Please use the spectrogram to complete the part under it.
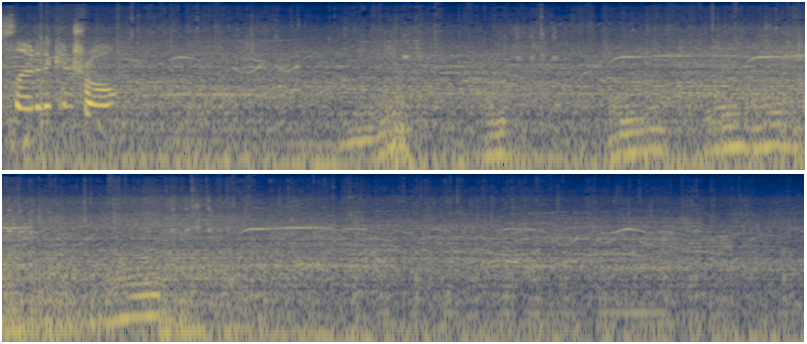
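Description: A rally car engine revs and roars.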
